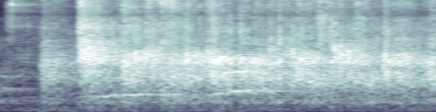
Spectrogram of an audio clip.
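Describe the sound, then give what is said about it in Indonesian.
A burst of applause welcoming a guest breaks out after a brief quiet moment, a steady, dense patter of many hands clapping that holds at an even loudness until the end. “Bisa tepuk tangan dulu.”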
